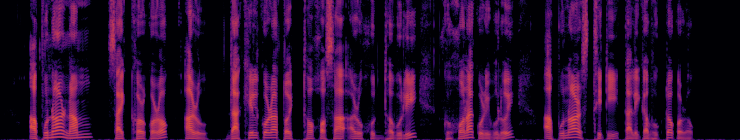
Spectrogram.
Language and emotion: Assamese, neutral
